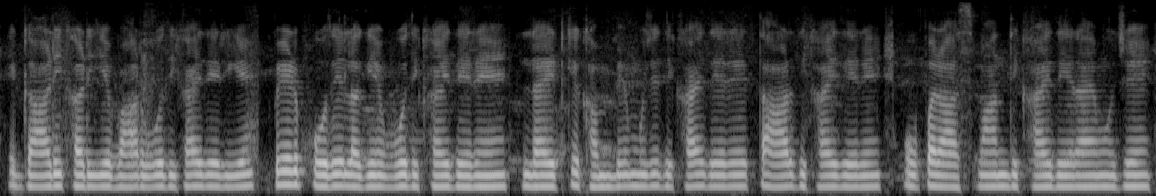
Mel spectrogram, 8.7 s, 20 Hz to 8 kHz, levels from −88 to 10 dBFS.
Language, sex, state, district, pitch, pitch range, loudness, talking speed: Hindi, female, Bihar, Purnia, 175 Hz, 170-175 Hz, -21 LUFS, 255 wpm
